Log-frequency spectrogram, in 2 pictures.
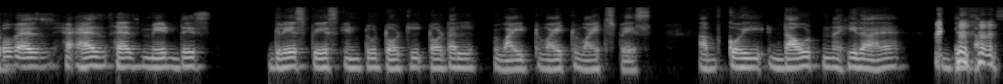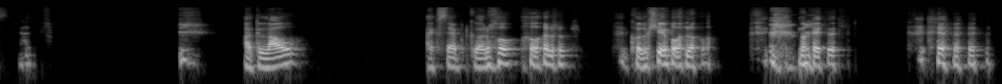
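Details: Male participant in a stammering support group course; his speech shows word and syllable repetitions. Finding: stuttering.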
